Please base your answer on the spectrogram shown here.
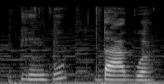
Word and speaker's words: pingo d'água: é foi substituído é a expressão se pronuncia da seguinte forma Pingo D'água e este sinal de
